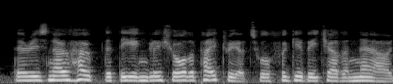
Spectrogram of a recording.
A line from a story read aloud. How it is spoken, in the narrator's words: John said, bowing his head sadly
